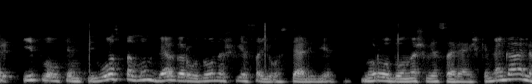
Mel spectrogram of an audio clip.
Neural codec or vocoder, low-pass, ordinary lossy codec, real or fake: none; 7.2 kHz; Opus, 24 kbps; real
